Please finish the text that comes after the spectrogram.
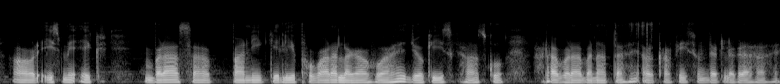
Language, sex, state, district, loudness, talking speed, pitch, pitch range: Hindi, male, Bihar, Araria, -20 LUFS, 185 wpm, 100 Hz, 100-105 Hz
